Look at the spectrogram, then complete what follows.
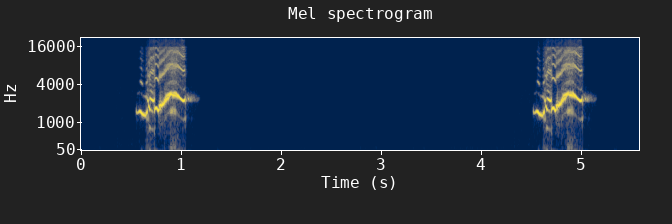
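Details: Black-naped oriole lure call used to attract wild orioles: two identical short, harsh, nasal, cat-like calls with a wavering pitch, spaced about four seconds apart, with silence between.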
